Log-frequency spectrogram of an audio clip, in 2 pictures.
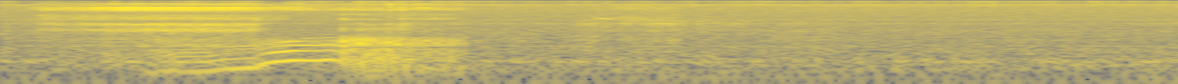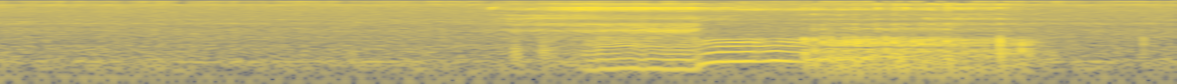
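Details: Frank, a sleeping black pug, snores twice about five seconds apart, each a rising whistled wheeze followed by a harsh rasping exhale, with quiet breathing between.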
